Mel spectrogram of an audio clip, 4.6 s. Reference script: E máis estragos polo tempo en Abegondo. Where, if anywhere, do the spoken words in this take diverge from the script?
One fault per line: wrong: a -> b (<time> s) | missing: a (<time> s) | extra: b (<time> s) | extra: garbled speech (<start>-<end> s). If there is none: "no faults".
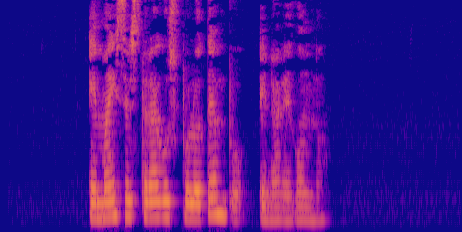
no faults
